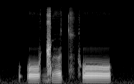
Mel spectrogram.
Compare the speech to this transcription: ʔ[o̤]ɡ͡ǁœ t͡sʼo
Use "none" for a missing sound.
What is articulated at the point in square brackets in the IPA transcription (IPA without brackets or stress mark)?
o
